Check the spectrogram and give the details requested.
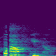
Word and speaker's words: página: Page is la página. La página. If I say, like, turn to page 3, vea la página 2, 3. Página, con acento en la primera A.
